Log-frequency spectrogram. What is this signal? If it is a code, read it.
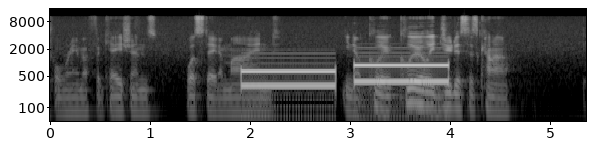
Aircraft SELCAL, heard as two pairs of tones, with speech in English. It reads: AH-CL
